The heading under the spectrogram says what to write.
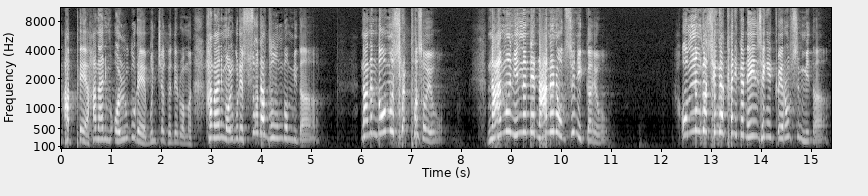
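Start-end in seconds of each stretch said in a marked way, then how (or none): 6.0-15.4 much higher, louder tearful confession; grieving plea. Retold or imitated. Hannah explaining herself to Eli, high tearful plea. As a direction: pour out her sorrow, near wailing. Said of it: "라고 말을 합니다".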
